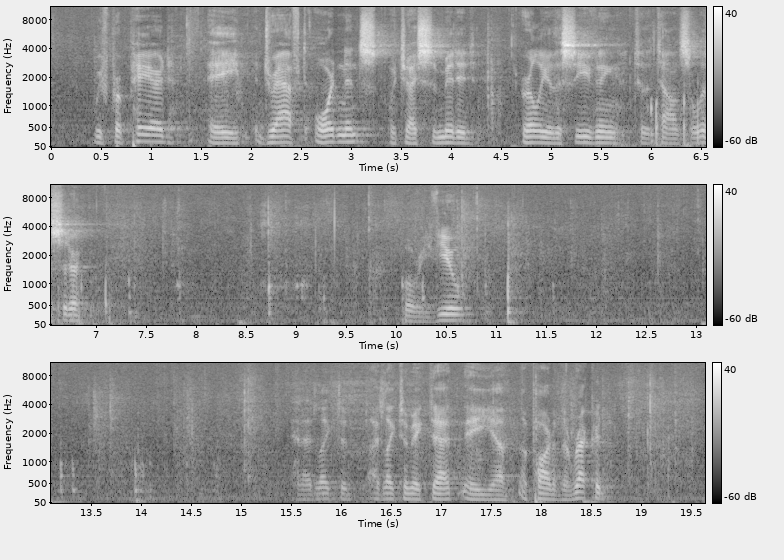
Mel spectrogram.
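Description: An elderly man speaks calmly into a microphone in a room with a slight echo.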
